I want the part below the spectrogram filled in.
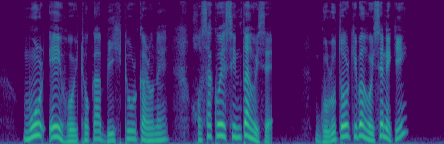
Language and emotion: Assamese, fearful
